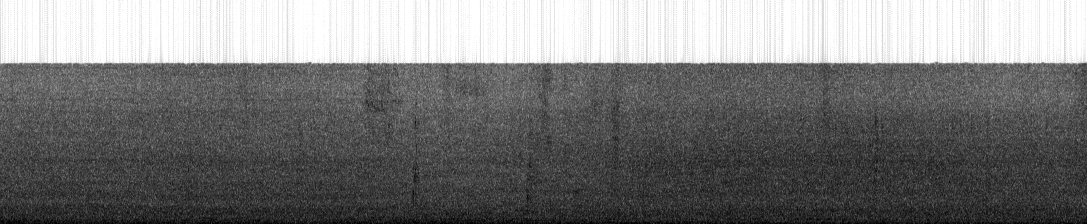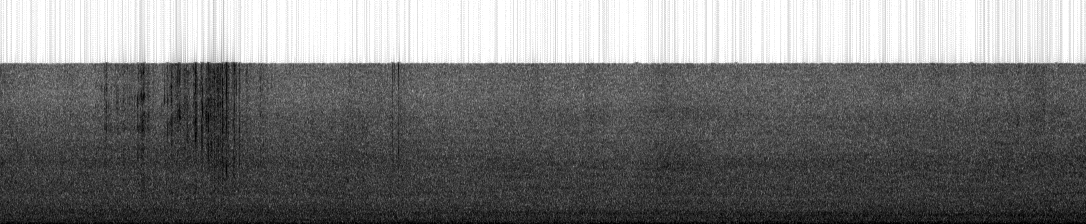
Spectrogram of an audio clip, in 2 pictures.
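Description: A steady hum and murmur fill a large echoing hall.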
